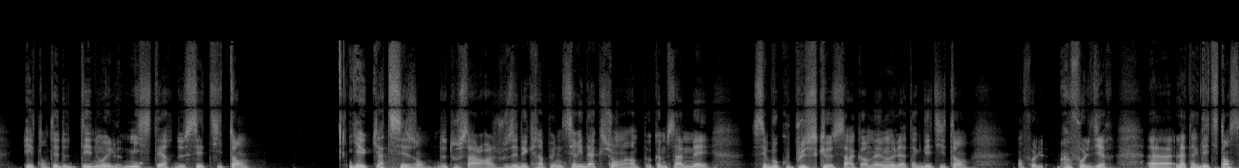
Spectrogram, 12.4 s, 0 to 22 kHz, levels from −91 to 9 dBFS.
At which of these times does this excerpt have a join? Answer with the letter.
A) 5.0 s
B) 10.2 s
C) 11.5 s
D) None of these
B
